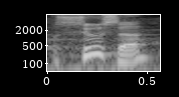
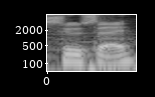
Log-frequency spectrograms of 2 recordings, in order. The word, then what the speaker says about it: SUSE: them open Susa Linux now Susa not suse I say it wrong a lot in this video so I'm actually corrected by this guy right here it's Susa they are a global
